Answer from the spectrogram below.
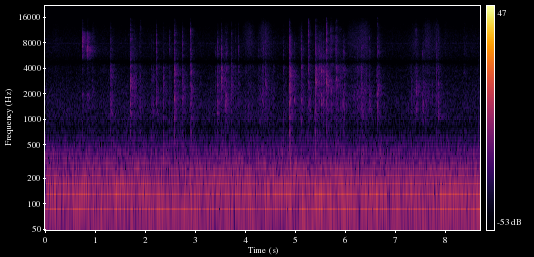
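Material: Plastic.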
